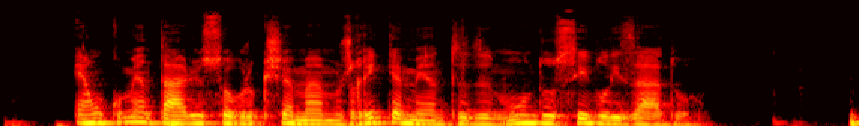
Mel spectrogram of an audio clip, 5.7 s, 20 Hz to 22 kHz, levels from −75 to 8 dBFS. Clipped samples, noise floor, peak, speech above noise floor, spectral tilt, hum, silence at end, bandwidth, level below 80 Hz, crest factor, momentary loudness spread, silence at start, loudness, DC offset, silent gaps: under 0.1%; -52 dBFS; -4 dBFS; 34 dB; -7 dB/octave; none; 0 s; 13.5 kHz; -38 dBFS; 14 dB; 6 LU; 0.05 s; -20 LUFS; under 0.1%; none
